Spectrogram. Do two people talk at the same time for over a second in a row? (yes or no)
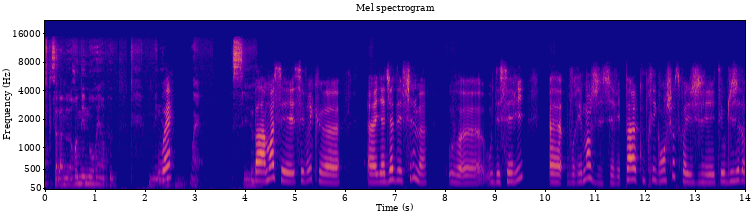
no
